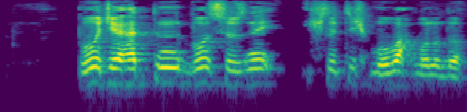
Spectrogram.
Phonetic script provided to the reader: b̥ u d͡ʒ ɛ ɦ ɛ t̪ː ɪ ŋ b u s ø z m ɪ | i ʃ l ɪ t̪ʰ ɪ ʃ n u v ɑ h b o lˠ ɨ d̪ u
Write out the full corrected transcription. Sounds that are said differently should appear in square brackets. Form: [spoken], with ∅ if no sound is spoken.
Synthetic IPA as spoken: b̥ u d͡ʒ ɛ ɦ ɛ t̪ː ɪ [n] b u s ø z [n] ɪ | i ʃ l ɪ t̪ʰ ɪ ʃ [m] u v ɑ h b o lˠ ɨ d̪ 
